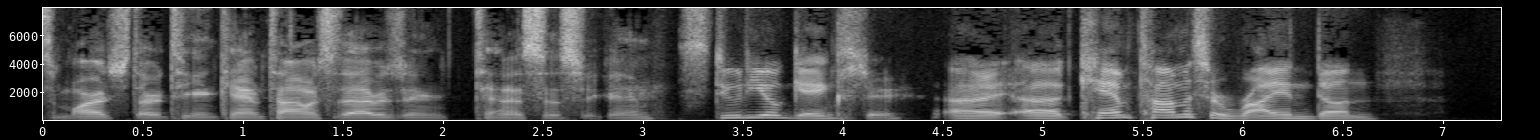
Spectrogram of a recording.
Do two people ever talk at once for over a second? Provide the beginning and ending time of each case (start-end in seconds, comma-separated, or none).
none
